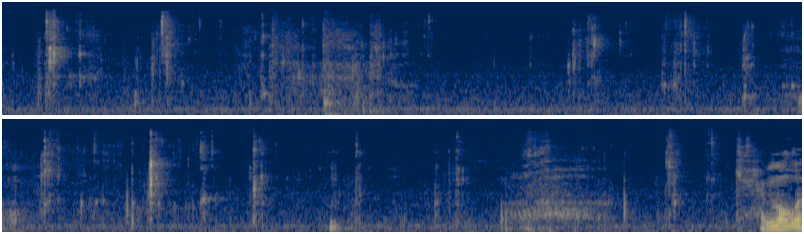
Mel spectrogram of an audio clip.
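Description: Close-up chewing of a mouthful of galbi (Korean marinated ribs), with scattered wet mouth clicks and smacks at an irregular pace.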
